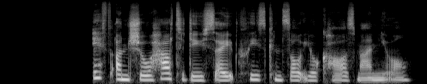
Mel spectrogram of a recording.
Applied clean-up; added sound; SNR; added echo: neural mask model DeepFilterNet 3.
